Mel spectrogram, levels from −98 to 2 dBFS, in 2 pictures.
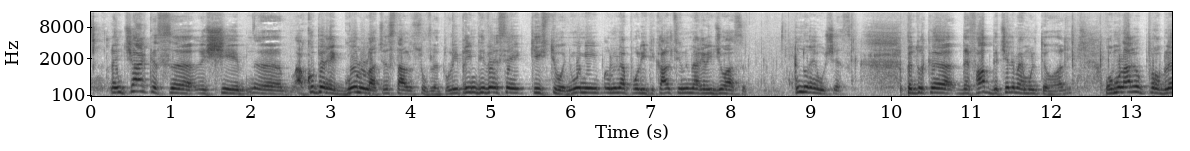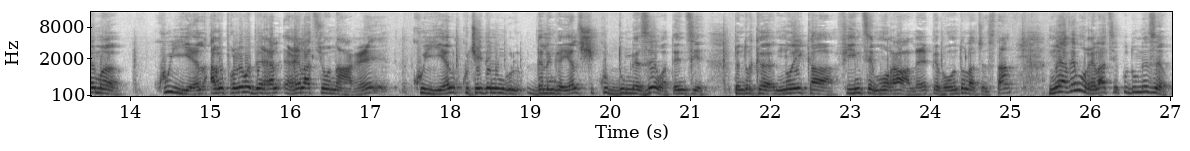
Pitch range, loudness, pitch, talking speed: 165-210 Hz, -15 LUFS, 190 Hz, 150 wpm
